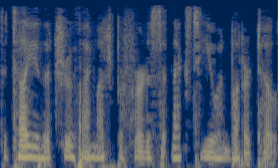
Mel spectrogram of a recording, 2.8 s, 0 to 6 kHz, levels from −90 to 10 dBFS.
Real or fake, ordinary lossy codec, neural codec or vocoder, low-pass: real; MP3, 32 kbps; none; 5.4 kHz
